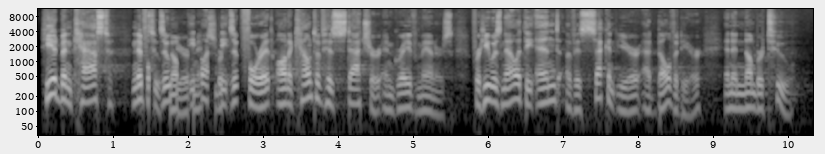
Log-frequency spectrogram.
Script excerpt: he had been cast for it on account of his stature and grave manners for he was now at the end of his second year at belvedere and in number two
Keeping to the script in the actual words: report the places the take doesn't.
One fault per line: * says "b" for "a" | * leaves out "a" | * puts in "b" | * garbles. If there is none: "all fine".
* garbles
